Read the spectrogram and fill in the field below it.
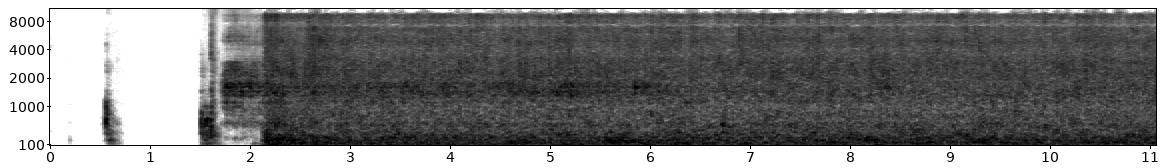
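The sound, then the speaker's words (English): After a couple of brief knocks, a steady, dense hiss of heavy rain falling outside in Florida sets in and continues evenly at a fairly loud level, with no voices. “Only in Florida, it's raining outside now.”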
